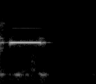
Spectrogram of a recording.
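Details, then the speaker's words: Single high-pitched beep lasting about a third of a second from an infusion pump signalling the end of a Tysabri infusion for multiple sclerosis, before the saline is changed. "um that beat means that I'm done with my medication they're gonna change the Saline so we might have another visitor come in I really hope that beeping stops so I apologize if it's annoying anybody"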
